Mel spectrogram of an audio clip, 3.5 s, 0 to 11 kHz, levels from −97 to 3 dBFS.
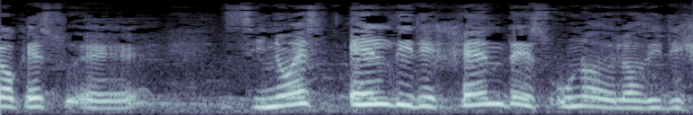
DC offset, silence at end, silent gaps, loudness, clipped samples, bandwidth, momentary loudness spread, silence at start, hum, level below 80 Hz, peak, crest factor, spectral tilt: under 0.1%; 0 s; none; -18 LUFS; under 0.1%; 9.4 kHz; 11 LU; 0 s; none; -64 dBFS; -2 dBFS; 16 dB; -5 dB/octave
